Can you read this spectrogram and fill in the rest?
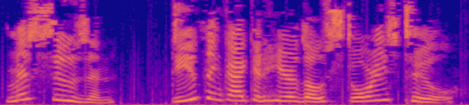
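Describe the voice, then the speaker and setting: A woman playing an eager, curious young boy in a radio drama, with an excited, inquisitive, childlike manner. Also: very high-pitched, moderate pace, heavily acted.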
